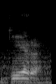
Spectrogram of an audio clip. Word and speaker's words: Guerra: And Sergeant Guerrera, I guess, how to say it again? Guetta. Guerra. Yeah.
